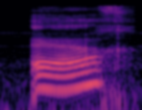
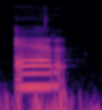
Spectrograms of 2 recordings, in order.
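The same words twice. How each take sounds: First: The letter is named with French pronunciation. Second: The letter is named with Indonesian pronunciation. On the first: "huruf R dibacanya R, cadel" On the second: "Itu tadi saya menyebutkannya dalam pelafalan bahasa Indonesia"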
